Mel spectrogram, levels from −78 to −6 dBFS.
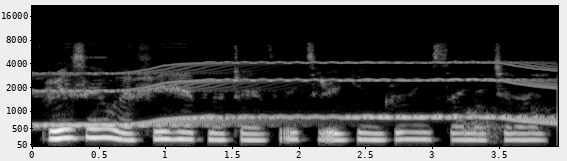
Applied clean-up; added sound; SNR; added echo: none; Musical instrument; 9 dB; none.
